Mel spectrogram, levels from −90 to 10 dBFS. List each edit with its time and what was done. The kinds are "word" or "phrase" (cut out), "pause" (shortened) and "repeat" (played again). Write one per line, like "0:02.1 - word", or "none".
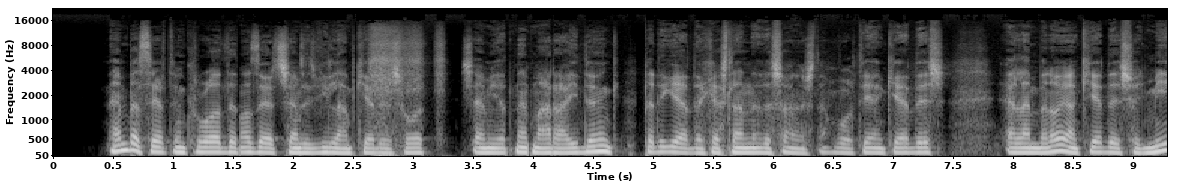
0:01.6 - word
0:02.1 - phrase
0:03.4 - pause
0:04.0 - word
0:04.9 - pause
